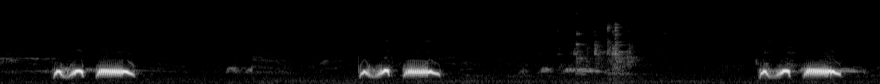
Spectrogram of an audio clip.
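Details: Spotted dove of the giọng thổ sấm voice, meant to lure wild birds to call; three phrases of low coos, each a quick double note followed by a longer falling one, with faint rustling between.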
